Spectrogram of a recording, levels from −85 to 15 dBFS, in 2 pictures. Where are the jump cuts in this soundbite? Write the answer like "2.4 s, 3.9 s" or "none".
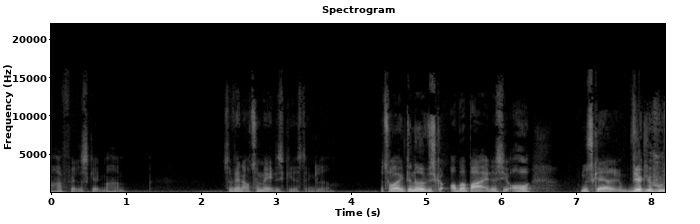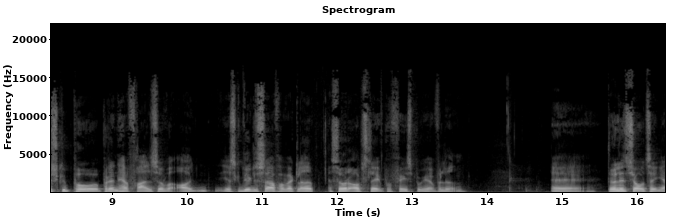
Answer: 4.4 s, 11.7 s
